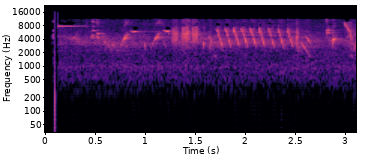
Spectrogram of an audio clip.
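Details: European goldfinch singing on 22 May 2021: a fast, liquid twitter of high tinkling notes, ending in a rapid run of evenly repeated chips, with a sharp click at the start.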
